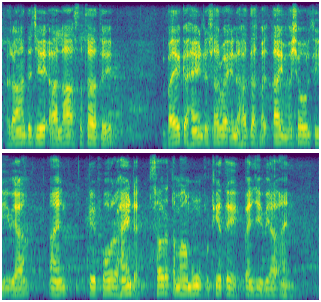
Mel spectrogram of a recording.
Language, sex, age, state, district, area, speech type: Sindhi, male, 60+, Gujarat, Junagadh, rural, read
